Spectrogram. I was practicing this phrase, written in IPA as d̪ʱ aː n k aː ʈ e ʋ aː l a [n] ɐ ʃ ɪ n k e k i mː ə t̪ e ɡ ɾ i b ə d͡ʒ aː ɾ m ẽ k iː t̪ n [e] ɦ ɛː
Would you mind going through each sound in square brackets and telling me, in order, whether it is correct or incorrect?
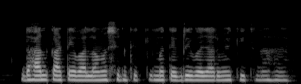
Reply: incorrect: m, incorrect: a

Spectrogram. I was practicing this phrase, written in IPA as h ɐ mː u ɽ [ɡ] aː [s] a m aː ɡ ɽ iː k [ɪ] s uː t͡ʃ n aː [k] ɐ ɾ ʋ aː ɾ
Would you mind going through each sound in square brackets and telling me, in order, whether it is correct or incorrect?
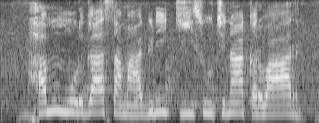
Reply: correct, correct, incorrect: i, correct

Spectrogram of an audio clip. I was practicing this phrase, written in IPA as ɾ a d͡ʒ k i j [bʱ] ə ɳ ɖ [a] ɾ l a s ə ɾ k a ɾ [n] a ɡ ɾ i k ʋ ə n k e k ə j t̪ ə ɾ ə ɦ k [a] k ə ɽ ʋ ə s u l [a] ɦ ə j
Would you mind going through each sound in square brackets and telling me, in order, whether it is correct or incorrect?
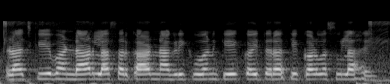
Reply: correct, correct, correct, incorrect: e, correct

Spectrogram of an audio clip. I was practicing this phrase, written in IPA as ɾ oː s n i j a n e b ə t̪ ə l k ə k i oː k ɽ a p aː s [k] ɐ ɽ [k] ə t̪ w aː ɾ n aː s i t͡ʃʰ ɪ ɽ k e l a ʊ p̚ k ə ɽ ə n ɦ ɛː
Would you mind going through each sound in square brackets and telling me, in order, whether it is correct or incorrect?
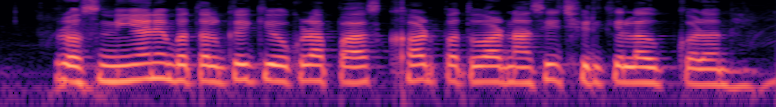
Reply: incorrect: kʰ, incorrect: p

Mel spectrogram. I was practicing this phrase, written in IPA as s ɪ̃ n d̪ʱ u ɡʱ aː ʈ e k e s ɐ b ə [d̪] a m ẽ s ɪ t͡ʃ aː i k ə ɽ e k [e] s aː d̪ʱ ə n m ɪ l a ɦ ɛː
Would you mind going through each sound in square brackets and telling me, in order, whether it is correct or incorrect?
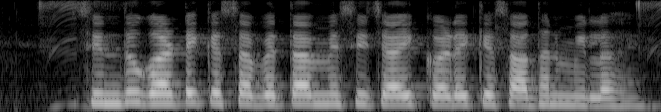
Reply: incorrect: t̪, correct

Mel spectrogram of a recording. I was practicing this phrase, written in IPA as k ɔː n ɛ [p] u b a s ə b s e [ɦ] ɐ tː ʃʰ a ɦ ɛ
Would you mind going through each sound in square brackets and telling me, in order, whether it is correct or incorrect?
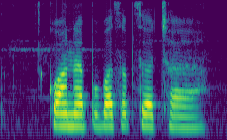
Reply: correct, incorrect: none

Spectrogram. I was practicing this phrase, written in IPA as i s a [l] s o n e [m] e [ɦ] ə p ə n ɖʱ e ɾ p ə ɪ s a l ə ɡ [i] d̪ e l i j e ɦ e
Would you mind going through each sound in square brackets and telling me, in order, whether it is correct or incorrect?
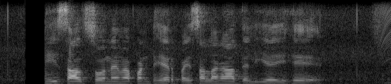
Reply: correct, correct, incorrect: none, incorrect: a

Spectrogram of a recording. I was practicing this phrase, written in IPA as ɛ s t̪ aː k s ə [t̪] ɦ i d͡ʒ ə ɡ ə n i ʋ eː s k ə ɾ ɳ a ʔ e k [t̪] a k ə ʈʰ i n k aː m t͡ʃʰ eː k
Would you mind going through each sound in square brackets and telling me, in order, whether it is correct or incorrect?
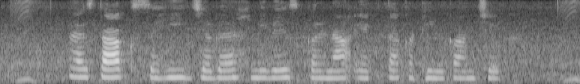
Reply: incorrect: none, correct

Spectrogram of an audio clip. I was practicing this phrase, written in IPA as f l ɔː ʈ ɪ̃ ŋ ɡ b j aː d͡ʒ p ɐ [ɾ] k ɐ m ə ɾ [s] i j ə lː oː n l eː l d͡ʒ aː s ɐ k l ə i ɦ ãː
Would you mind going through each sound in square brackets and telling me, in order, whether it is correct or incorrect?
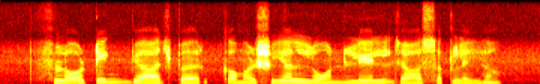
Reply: correct, incorrect: ʃ

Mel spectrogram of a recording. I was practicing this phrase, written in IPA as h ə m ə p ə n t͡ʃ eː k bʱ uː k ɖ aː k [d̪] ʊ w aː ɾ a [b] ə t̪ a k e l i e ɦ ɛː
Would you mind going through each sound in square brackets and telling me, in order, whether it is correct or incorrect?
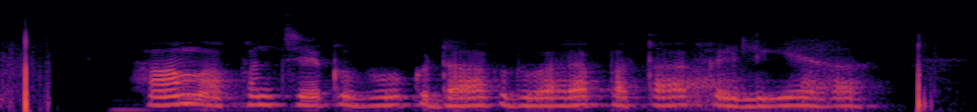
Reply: correct, incorrect: p

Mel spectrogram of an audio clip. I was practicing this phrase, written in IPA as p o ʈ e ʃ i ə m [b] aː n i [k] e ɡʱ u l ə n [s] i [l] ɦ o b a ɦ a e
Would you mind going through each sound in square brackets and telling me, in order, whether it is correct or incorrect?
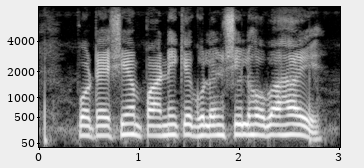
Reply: incorrect: p, correct, incorrect: ʃ, correct

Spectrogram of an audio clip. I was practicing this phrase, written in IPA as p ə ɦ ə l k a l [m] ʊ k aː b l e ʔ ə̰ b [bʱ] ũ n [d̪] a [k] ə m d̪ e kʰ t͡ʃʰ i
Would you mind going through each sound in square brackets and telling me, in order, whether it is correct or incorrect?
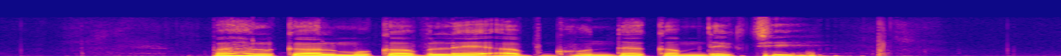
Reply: correct, incorrect: ɡʱ, correct, correct

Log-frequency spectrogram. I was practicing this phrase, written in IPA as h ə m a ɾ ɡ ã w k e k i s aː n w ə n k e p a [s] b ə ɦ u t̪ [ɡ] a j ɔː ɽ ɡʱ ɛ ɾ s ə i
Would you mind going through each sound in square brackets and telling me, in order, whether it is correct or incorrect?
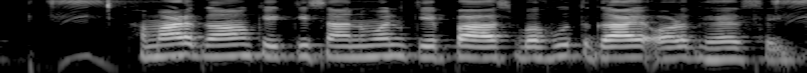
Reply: correct, correct

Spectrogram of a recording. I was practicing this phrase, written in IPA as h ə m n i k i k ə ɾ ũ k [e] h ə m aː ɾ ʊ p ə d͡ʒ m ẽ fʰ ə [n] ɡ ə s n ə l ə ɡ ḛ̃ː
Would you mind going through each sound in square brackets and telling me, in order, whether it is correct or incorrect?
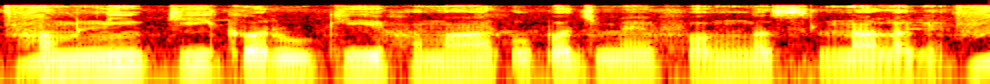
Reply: incorrect: i, incorrect: ŋ

